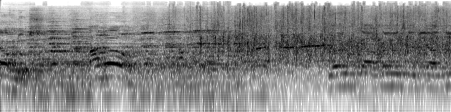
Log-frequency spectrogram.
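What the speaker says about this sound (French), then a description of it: "c'est un tonnerre d'applaudissements" Dense, loud applause from a school audience after a Verdi Don Carlos performance fills the room continuously, with cheering voices and chatter mixed through the crowd.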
